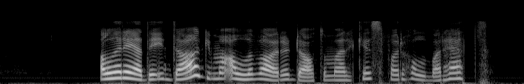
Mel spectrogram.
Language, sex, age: Norwegian, female, 19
